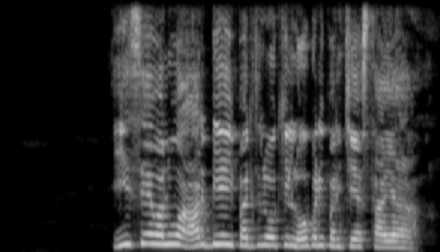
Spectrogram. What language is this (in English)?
Telugu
